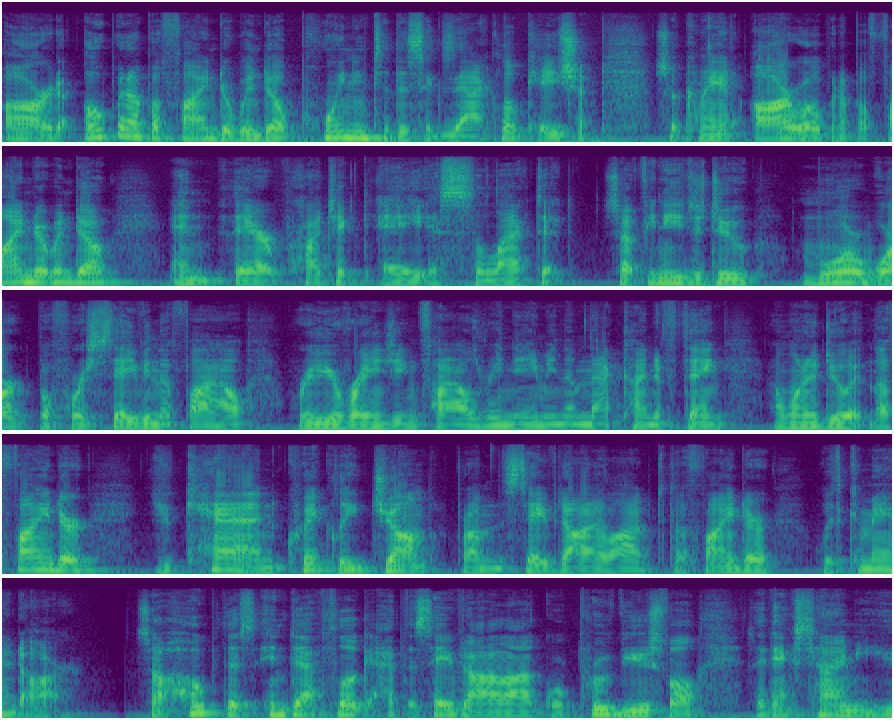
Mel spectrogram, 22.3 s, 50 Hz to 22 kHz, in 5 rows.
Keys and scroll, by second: 3.4 super+r.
